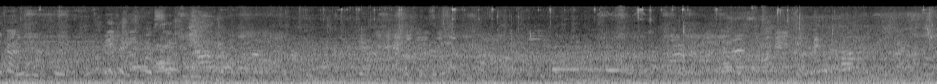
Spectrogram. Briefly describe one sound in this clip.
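A crowd of people chatters in the distance.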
